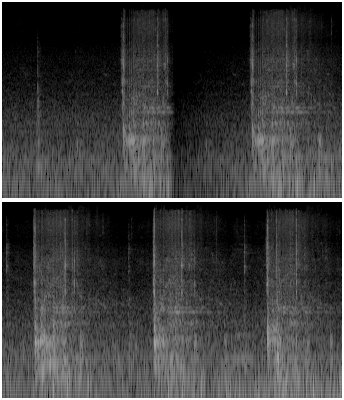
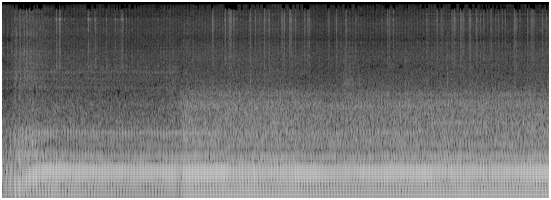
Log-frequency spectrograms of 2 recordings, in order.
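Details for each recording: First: Honda walk-behind mower, picked up free, fuel valve open, oil low but on dipstick: five rough pull-cord bursts about two seconds apart, engine never catches; combined throttle/choke lever suspected of not closing the choke fully. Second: Honda mower with a faulty choke, primed with fuel: it catches within half a second and settles into a steady, even single-cylinder drone with no misses or surging; normal running, with only the choke left to fix.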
